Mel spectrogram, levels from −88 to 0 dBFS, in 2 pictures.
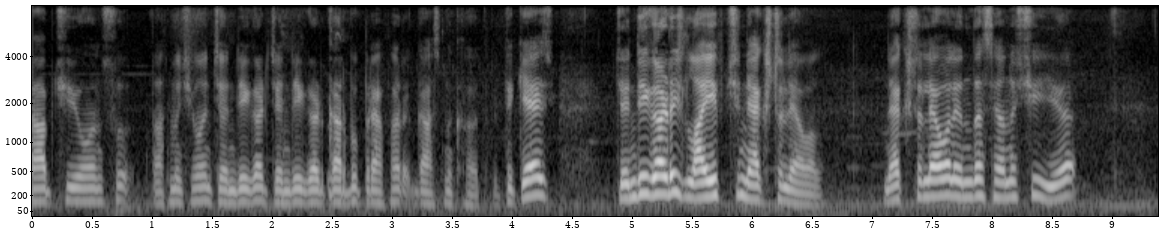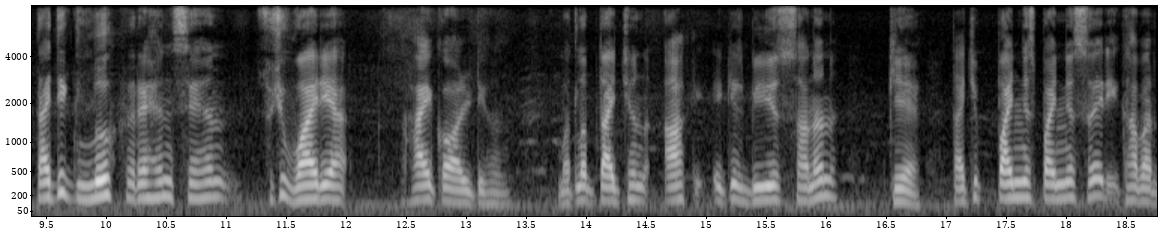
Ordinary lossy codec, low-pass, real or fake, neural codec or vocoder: none; none; real; none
